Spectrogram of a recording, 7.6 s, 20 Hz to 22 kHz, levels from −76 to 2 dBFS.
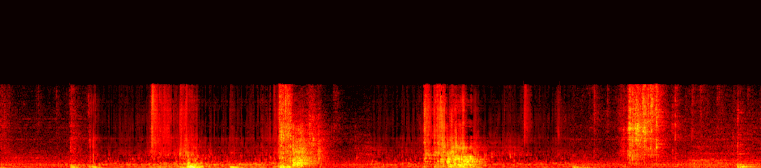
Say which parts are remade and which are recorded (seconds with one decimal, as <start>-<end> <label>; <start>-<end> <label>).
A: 0.0-0.9 recorded; 0.9-2.8 remade; 2.8-3.7 recorded; 3.7-5.7 remade; 5.7-7.6 recorded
